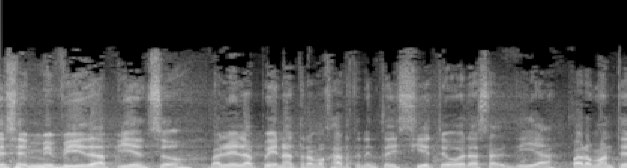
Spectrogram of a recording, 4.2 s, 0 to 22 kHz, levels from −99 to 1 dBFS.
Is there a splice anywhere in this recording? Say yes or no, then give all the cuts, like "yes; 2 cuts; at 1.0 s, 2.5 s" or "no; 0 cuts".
no; 0 cuts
